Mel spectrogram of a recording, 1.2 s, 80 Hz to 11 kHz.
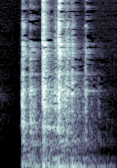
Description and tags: Moving plates.
{"fr":"Assiettes 3","desc":"Bouger des assiettes.","tags":"assiette couvert cuisine"}
kitchen, dishes, cutlery, plate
